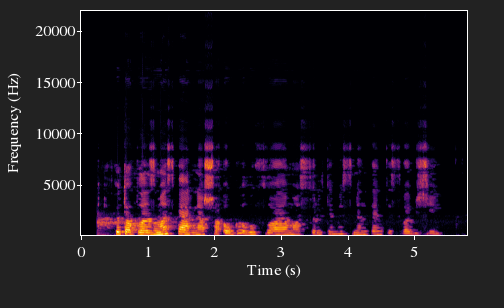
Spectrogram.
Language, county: Lithuanian, Kaunas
